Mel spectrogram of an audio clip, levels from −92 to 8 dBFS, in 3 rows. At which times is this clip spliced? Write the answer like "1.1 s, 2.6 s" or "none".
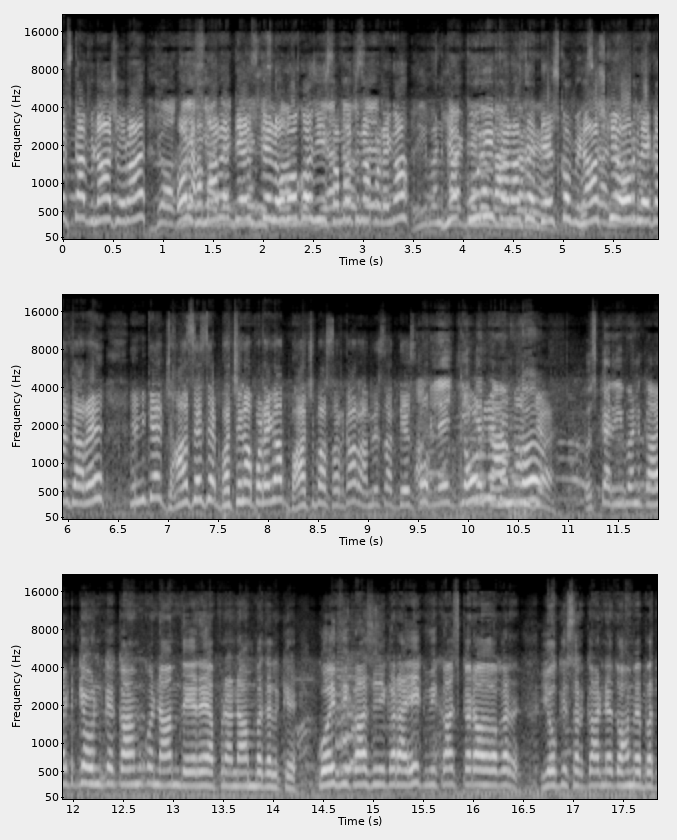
none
